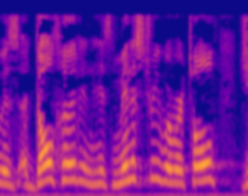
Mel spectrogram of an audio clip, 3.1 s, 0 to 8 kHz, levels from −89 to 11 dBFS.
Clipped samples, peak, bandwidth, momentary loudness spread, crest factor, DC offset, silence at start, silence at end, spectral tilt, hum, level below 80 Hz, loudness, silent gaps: under 0.1%; -2 dBFS; 6.6 kHz; 12 LU; 16 dB; 0.3%; 0 s; 0 s; -5 dB/octave; none; -70 dBFS; -19 LUFS; none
